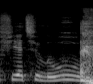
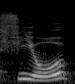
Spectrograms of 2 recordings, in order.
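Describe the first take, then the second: First: The name ends with a clear x sound. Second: The name ends without any x sound. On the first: This is how people at school got the name wrong. The speaker calls it wrong. "já fui [name] Fiat Lux" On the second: This is the French way the family name is said. The speaker calls it right. "mas é Fiot porque é um sobrenome francês"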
